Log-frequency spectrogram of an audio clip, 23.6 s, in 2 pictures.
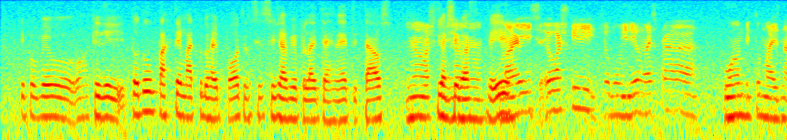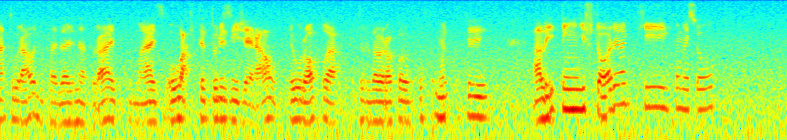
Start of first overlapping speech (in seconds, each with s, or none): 6.5 s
